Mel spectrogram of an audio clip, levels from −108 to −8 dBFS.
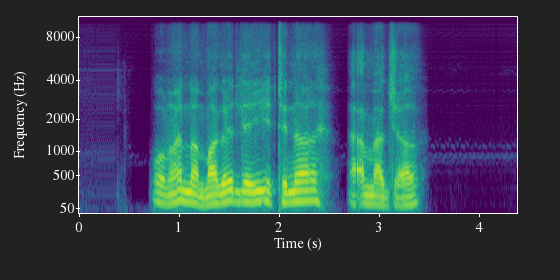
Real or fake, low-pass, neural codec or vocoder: fake; 9.9 kHz; codec, 16 kHz in and 24 kHz out, 0.6 kbps, FocalCodec, streaming, 4096 codes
